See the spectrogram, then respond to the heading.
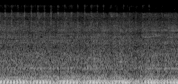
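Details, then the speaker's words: Yugo idling after DIY exhaust build and valve adjustment with proper shims, old Bosch injectors, nearly empty fuel: low, even idle rumble with light steady injector tick, no knocks or misfires; running smoothly. "adjusted the valves shimmed it properly sounds really good exhaust sounds good too"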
